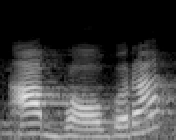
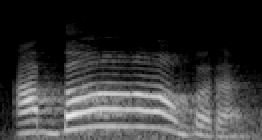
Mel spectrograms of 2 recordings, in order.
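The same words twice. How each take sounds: First: Said in the usual way. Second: ABÓBORA called slowly, BÓ held long; calling the word out. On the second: Shown as a demonstration. Teacher shows pupils the stressed syllable, long BÓ in abóbora. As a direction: call "abóbora" with a stretched BÓ. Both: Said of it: "Vamos chamar elas".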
